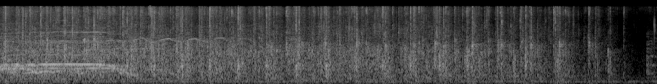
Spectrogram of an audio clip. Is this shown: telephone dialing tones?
no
